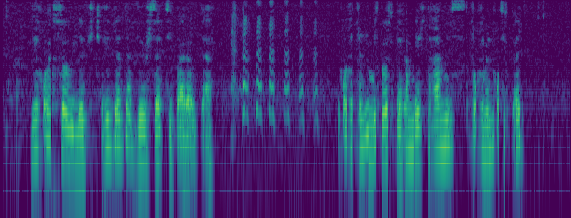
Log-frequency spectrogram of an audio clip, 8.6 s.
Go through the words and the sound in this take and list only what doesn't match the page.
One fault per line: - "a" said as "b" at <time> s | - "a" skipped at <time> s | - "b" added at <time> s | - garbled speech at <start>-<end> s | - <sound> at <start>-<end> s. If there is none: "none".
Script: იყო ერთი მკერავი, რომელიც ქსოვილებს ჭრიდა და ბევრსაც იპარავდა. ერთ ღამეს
- "ერთი მკერავი რომელიც" skipped at 0.7 s
- laugh at 3.5-4.8 s
- garbled speech at 5.1-6.2 s
- garbled speech at 7.0-7.9 s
